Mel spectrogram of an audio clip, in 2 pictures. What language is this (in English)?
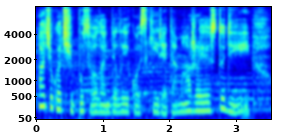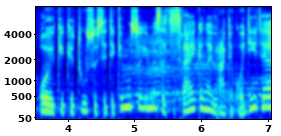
Lithuanian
